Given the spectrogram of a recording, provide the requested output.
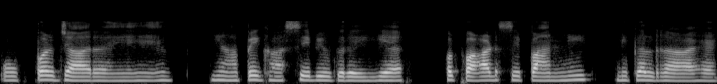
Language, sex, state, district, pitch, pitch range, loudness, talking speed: Hindi, female, Haryana, Charkhi Dadri, 190 Hz, 180-200 Hz, -21 LUFS, 150 wpm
